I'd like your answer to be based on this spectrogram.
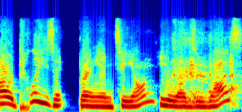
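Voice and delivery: casual fake put-on Australian accent. Writing a pretend recommendation letter for a podcast: put-on Australian accent. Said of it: "I'll put my Australian accent".

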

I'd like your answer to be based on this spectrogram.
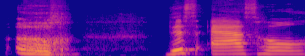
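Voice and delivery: loud, irritated, fed-up exclamation in a woman's voice. Retelling how a woman reacts to a knock at the door: imitating an annoyed woman. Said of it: "She is annoyed".

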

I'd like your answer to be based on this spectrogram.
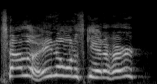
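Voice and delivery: mocking, challenging tone.

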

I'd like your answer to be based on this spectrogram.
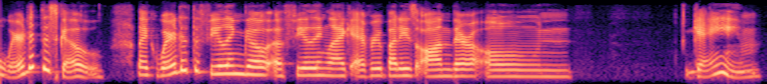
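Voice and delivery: plain

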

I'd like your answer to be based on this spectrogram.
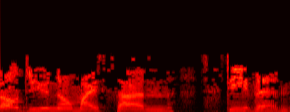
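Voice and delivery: put-on heavy Greek accent, laid on throughout. Retelling a restaurant owner's remark to his customers: heavy greek accent. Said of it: "in a heavy Greek accent".

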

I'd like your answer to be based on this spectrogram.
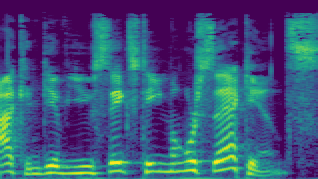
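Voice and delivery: put-on loud high Southern accent. Prompted by a partner to do a Lee voice: Southern accent as Lee. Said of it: "That's what we all sound like in the South".

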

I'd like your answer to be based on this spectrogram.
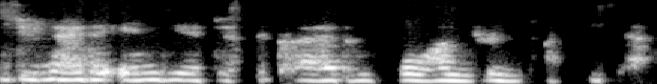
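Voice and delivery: acted whispering. Pretending to chat by the fire pit, imitating a whisper. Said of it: "then just whisper".

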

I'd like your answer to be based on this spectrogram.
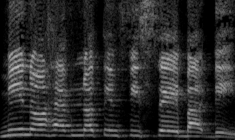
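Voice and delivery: horrible, bad, fake put-on Jamaican accent. Speaker reacting to a reggae Grammy win as their Jamaican self, in a bad Jamaican accent. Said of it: "I know my Jamaican accent is horrible".

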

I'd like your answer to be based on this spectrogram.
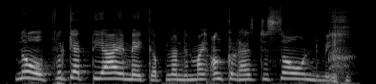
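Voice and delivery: put-on Italian accent, pitched very high. In a scene, Luca answers London: Italian accent. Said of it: "I am so sorry for my Italian accent that is about to happen".

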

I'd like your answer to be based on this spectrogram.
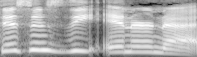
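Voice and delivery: play-acted, full-on yell, loud and high. Reading out a line written in capital letters: yelling. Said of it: "that's why I'm yelling".

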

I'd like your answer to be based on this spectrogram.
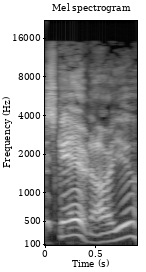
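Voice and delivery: loud, high, defiant, proud bellowed taunting tone.

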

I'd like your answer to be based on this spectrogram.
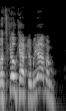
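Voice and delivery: high, carrying yell. Voicing a captain pulling away, yelling to the player: NPC yelling for the captain. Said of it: "he's yelling for you".

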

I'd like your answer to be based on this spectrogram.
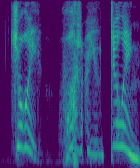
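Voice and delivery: shouted in a loud whisper. Narrator reads Cara calling out to Joy, shouted in a whisper. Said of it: "Shouted Cara in a whisper".

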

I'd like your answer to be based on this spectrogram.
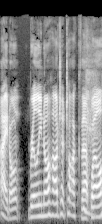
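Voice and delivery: mechanical robot voice. Mocking a broadcaster in the Monday Night Football booth: robotic Jason Witten impression. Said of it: "being a robot".

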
